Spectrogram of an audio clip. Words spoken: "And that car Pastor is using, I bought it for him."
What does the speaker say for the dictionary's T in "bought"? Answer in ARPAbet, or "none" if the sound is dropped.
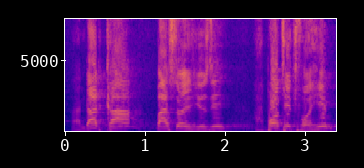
T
